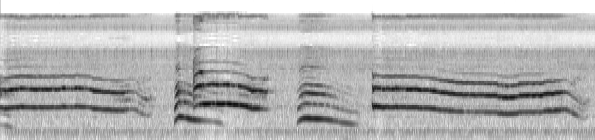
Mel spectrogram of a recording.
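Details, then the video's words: Pet Yorkie howling: a long steady tonal note fading downward, two shorter falling howls, then a sustained wavering howl of about three seconds, clear and harmonic against a low constant hum. "My yorkie loves howling"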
